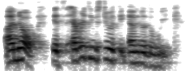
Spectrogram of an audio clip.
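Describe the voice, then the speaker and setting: A woman's voice: mid-range voice, expressive, fast, mellow. A woman instructor giving a conversational classroom lecture, often restarting sentences and checking in with "okay". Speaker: engineering instructor. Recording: echoey classroom, from far off.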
